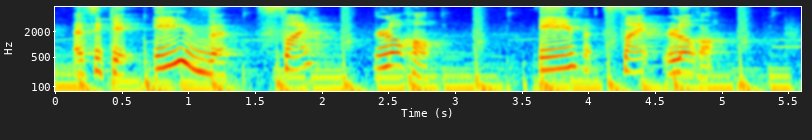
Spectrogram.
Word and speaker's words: Yves: Y en realidad, primero, si tomamos su nombre, es Yves. Yves. Hay una S, no sé qué hace ahí esta S, pero no se pronuncia, así que Yves.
